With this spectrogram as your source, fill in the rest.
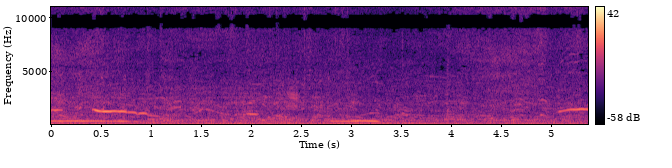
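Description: Young children call out in high voices nearby.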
